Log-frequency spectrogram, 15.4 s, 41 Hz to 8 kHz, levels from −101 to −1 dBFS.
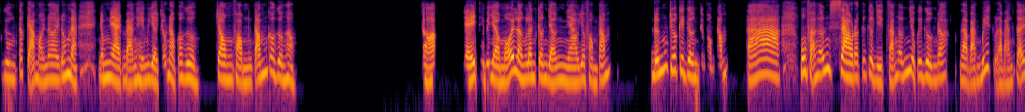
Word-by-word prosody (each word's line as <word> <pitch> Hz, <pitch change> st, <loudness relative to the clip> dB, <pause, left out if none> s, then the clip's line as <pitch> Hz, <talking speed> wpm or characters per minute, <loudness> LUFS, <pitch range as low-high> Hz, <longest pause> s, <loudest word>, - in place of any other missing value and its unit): gương 205 Hz, -3 st, -5 dB
tất 250 Hz, -, -7 dB
cả -, -, +2 dB
mọi 175 Hz, -3 st, -4 dB
nơi, 190 Hz, +1 st, -2 dB
đúng 220 Hz, -, -2 dB
hông -, -, +3 dB
nè? -, -, +2 dB, 0.3 s
Trong 200 Hz, +1 st, -1 dB
nhà 185 Hz, -5 st, +4 dB
bạn 160 Hz, 0 st, 0 dB
hiện 180 Hz, -1 st, -3 dB
bây 195 Hz, -, -5 dB
giờ 180 Hz, -, +2 dB
chỗ 190 Hz, -, -7 dB
nào 220 Hz, -, -1 dB
có 210 Hz, -, -4 dB
gương, 195 Hz, -5 st, -1 dB, 0.3 s
trong 195 Hz, -2 st, +2 dB
phòng 165 Hz, -2 st, -1 dB
tắm 245 Hz, +10 st, +2 dB
có 265 Hz, -2 st, -1 dB
gương 210 Hz, -4 st, -2 dB
hông? 185 Hz, -4 st, -3 dB, 1.9 s
Đó, -, -, +5 dB, 0.5 s
vậy 180 Hz, +3 st, +5 dB
thì -, -, -10 dB
bây 200 Hz, -, -3 dB
giờ 185 Hz, -4 st, +3 dB
mỗi 170 Hz, +12 st, +4 dB
lần 240 Hz, -7 st, +2 dB
lên 205 Hz, +1 st, +1 dB
cơn 205 Hz, -1 st, -3 dB
giận 180 Hz, +2 st, -1 dB
nhào 165 Hz, -1 st, -1 dB
vô 195 Hz, -, -2 dB
phòng 175 Hz, -3 st, -6 dB
tắm, 210 Hz, +7 st, -1 dB, 0.6 s
đứng 255 Hz, +9 st, +2 dB
trước 285 Hz, -2 st, +1 dB
cái 275 Hz, -1 st, -2 dB
gương 210 Hz, -4 st, +2 dB
trong -, -, -16 dB
phòng -, -, -11 dB
tắm, 185 Hz, +6 st, -2 dB, 0.3 s
à, 225 Hz, +3 st, +5 dB, 0.3 s
muốn 260 Hz, +1 st, +4 dB
phản -, -, 0 dB
ứng 285 Hz, +6 st, +1 dB
sao 215 Hz, -5 st, +7 dB
đó 210 Hz, -, 0 dB
cứ 240 Hz, -, -9 dB
cứ -, -, +1 dB
việc 170 Hz, -1 st, -3 dB
phản 225 Hz, -, -1 dB
ứng 225 Hz, +5 st, -3 dB
vô 270 Hz, -, +1 dB
cái 225 Hz, 0 st, -2 dB
gương 200 Hz, -5 st, 0 dB
đó 205 Hz, +3 st, -4 dB, 0.2 s
là 180 Hz, -3 st, +1 dB
bạn 170 Hz, +2 st, -3 dB
biết 330 Hz, +7 st, -3 dB
là -, -, -6 dB
bạn 165 Hz, -, -8 dB
tới -, -, -3 dB
200 Hz, 255 wpm, -23 LUFS, 180-230 Hz, 1.9 s, sao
